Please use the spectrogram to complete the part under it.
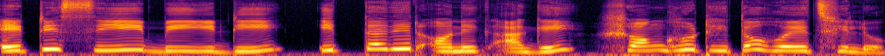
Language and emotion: Bengali, neutral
